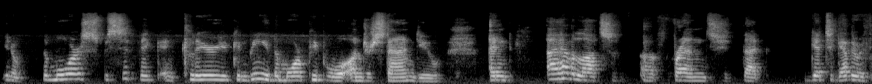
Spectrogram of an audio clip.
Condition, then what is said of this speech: No condition.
